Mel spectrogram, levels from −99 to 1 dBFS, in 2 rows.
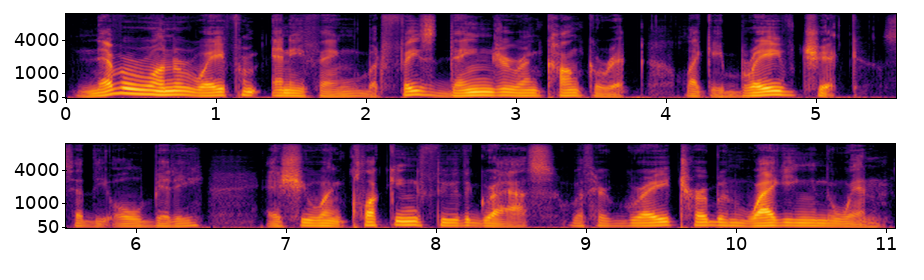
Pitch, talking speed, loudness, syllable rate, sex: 110 Hz, 185 wpm, -20 LUFS, 4.6 syllables/s, male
